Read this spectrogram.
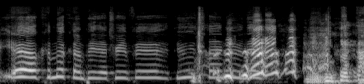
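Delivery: squeaky mocking impression, drawn out at the end; high-pitched mimicry. Mimicking the co-host refusing a train fare, squeaky mockery. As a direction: put on a high, silly voice to tease. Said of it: "That's how you sound".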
